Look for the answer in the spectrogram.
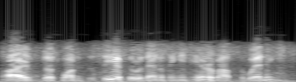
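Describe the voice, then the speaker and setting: Man playing an earnest, excitable fiancé, noisy radio. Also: fairly low pitch, fast talker, lightly acted. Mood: earnest, modest. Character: earnest, stiff self-made fiancé, eager to impress. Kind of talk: 1940s radio comedy acting. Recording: noisy, muffled vintage radio recording.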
